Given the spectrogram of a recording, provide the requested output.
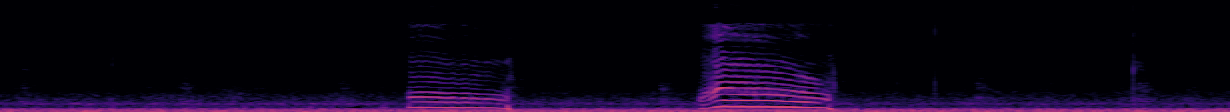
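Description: Two clear meows come from a Persian cat, each lasting under a second, the second louder and a little lower. A steady low rumble runs underneath throughout.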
